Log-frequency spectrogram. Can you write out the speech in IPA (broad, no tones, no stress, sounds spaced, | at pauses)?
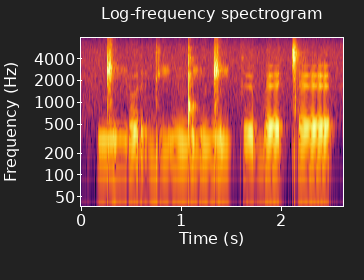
ŋ͡ǁ i ɾ o r d i ŋ ŋ͡ǃ i ŋ͡ǁ i k ə b ɜ ǀ ɜ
